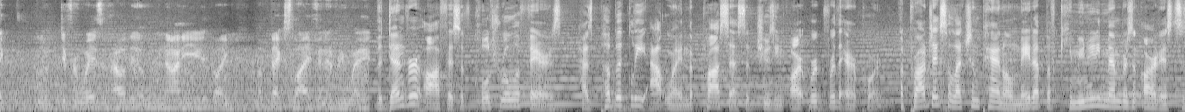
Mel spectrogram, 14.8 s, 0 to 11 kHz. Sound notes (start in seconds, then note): 4.7 voiceover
